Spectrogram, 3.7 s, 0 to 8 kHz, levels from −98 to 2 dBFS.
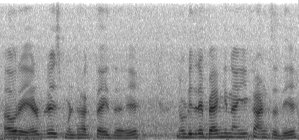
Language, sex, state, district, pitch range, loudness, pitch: Kannada, female, Karnataka, Dakshina Kannada, 165-195 Hz, -19 LUFS, 175 Hz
